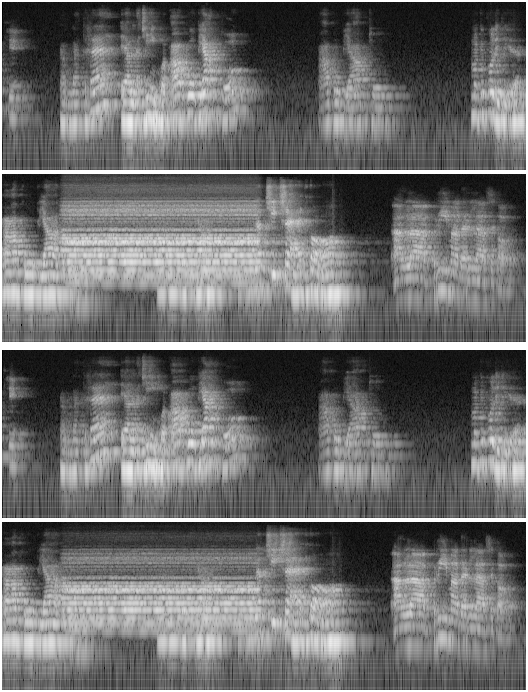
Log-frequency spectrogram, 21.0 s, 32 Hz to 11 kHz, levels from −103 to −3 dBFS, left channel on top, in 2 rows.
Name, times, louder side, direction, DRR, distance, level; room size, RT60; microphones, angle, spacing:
voice 1, 1.2-4.7 6.3-7.6 9.4-12.1 13.6-14.7 15.2-17.2, left 1 dB, 25° left, -3 dB, 7.2 m, -24 dB
Singing / Musical instrument, 11.6-16.5, left 3 dB, 70° left, 0.7 m, -20 dB
voice 2, 18.3-20.6, right 2 dB, 45° right, 4 dB, 2.3 m, -29 dB
29.5 x 19.5 x 4.6 m, 0.88 s
head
